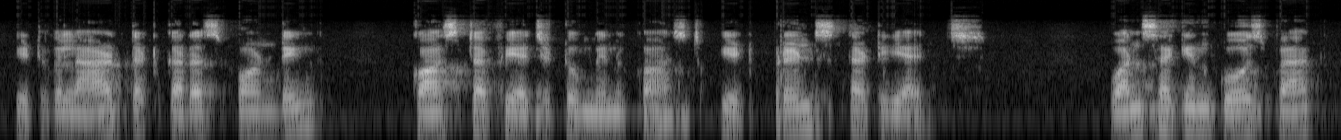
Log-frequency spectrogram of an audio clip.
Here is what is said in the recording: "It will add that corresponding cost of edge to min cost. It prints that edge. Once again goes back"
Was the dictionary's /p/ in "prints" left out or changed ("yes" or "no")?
no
